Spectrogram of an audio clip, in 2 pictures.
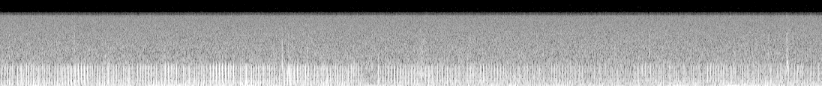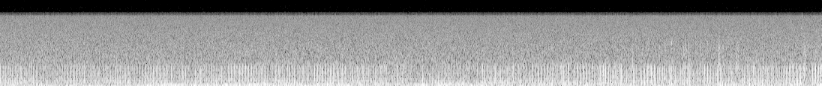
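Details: Domestic cat giving a long, even purr, a continuous low throbbing rumble that holds steady throughout with little change in loudness.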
